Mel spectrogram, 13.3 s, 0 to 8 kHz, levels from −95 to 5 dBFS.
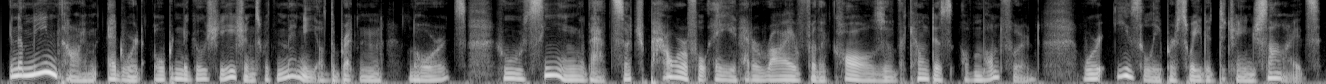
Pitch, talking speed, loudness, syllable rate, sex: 115 Hz, 155 wpm, -21 LUFS, 5.0 syllables/s, male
